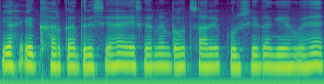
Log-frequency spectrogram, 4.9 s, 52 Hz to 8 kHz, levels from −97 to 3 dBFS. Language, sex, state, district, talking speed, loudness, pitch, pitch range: Hindi, male, Jharkhand, Deoghar, 185 wpm, -16 LUFS, 150 Hz, 150-155 Hz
